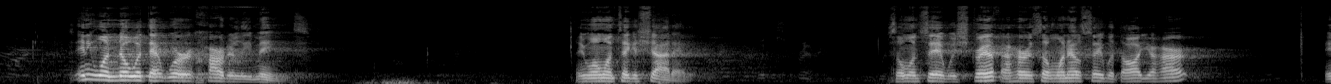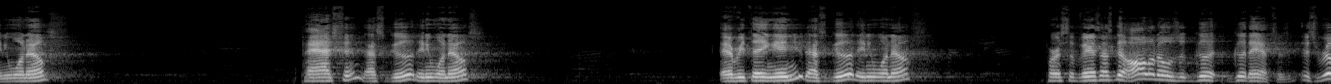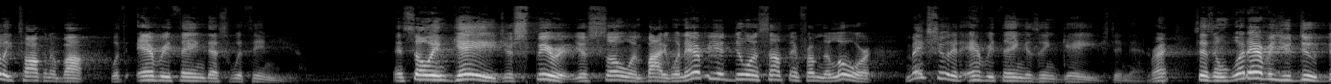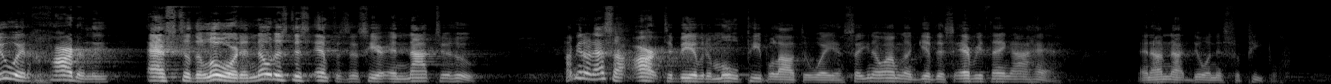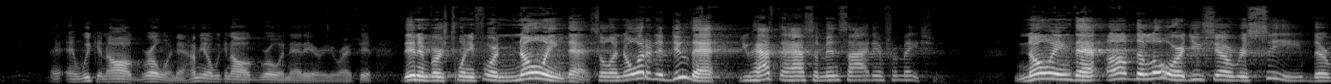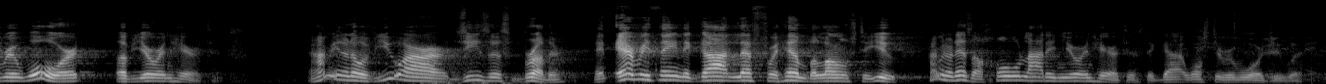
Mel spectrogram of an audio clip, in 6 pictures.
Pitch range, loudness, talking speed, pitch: 140-195 Hz, -20 LUFS, 180 wpm, 165 Hz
